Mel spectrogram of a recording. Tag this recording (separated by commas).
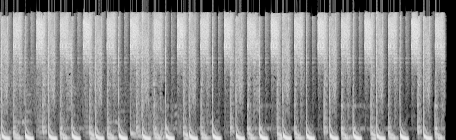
Music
